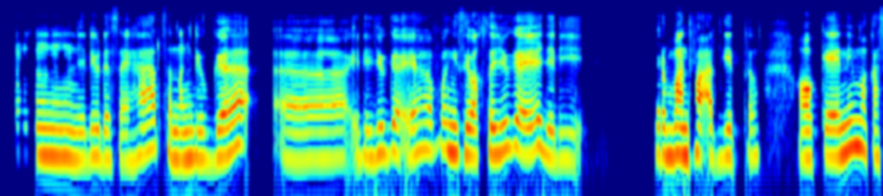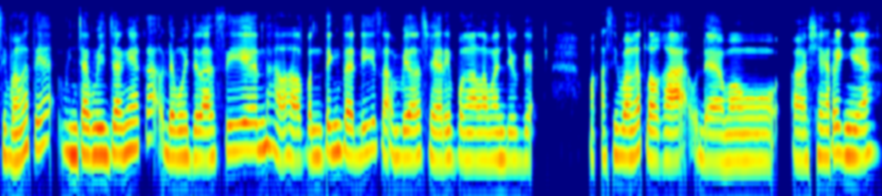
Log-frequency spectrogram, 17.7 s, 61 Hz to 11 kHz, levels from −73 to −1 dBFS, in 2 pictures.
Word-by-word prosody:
Mhm, 185 Hz, -2 st, -2 dB
jadi 165 Hz, +2 st, -6 dB
udah 170 Hz, -2 st, -4 dB
sehat, 185 Hz, +7 st, 0 dB
seneng 170 Hz, -2 st, 0 dB
juga, 180 Hz, +8 st, +3 dB, 0.2 s
eee, 170 Hz, +1 st, -3 dB
ini 175 Hz, 0 st, -6 dB
juga 195 Hz, +1 st, -1 dB
yah, 190 Hz, +3 st, +1 dB
apa, 220 Hz, -, -9 dB
ngisi 195 Hz, -1 st, +1 dB
waktu 185 Hz, +2 st, -1 dB
juga 225 Hz, 0 st, +2 dB
ya, 190 Hz, +5 st, +5 dB
jadi 170 Hz, -1 st, -3 dB, 0.9 s
bermanfaat 190 Hz, 0 st, +5 dB
gitu. 175 Hz, -1 st, -5 dB, 0.5 s
Oke, 170 Hz, +1 st, +3 dB
ini 200 Hz, +4 st, +4 dB
makasih 180 Hz, -2 st, -4 dB
banget 210 Hz, +9 st, 0 dB
ya 250 Hz, -, -2 dB, 0.2 s
bincang-bincangnya 190 Hz, +2 st, +2 dB
Kak, 285 Hz, -, -2 dB
udah 180 Hz, -2 st, 0 dB
mau 175 Hz, 0 st, 0 dB
jelasin 200 Hz, +5 st, 0 dB, 0.2 s
hal-hal 165 Hz, -1 st, 0 dB
penting 175 Hz, +3 st, -1 dB
tadi 185 Hz, 0 st, +1 dB, 0.2 s
sambil 175 Hz, -2 st, 0 dB
sharing 170 Hz, -1 st, -1 dB
pengalaman 165 Hz, 0 st, -1 dB
juga. 165 Hz, 0 st, -7 dB, 0.6 s
Makasih 175 Hz, +1 st, -6 dB
banget 180 Hz, +4 st, +2 dB
loh 170 Hz, -1 st, +3 dB
Kak, 165 Hz, 0 st, +5 dB
udah 165 Hz, -2 st, -3 dB, 0.2 s
mau, 160 Hz, 0 st, 0 dB, 0.4 s
eee, 165 Hz, -1 st, -1 dB
sharing 185 Hz, +1 st, 0 dB
ya. 180 Hz, -, +2 dB
180 Hz, 150 wpm, -22 LUFS, 170-190 Hz, 0.9 s, ya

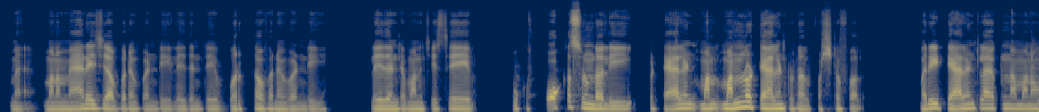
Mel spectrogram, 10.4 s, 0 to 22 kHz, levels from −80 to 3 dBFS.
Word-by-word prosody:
మ -, -, -7 dB, 0.3 s
మనం 115 Hz, 0 st, -1 dB
మ్యారేజ్ 140 Hz, +4 st, +2 dB
అవ్వనివ్వండి. 115 Hz, -1 st, -6 dB
లేదంటే, 110 Hz, +1 st, -8 dB, 0.2 s
వర్క్ 130 Hz, +5 st, -6 dB
అవ్వనివ్వండి. 110 Hz, -3 st, -5 dB, 0.6 s
లేదంటే, 115 Hz, +1 st, +1 dB
మనం 115 Hz, 0 st, -2 dB
చేసే 120 Hz, +2 st, -2 dB, 0.6 s
ఒక 135 Hz, -, -22 dB, 0.2 s
ఫోకస్ 195 Hz, +2 st, +4 dB
ఉండాలి. 130 Hz, -3 st, +2 dB, 0.3 s
ఒక 140 Hz, -, -11 dB
టాలెంట్, 145 Hz, +5 st, +3 dB
మన్ 145 Hz, +2 st, +2 dB
మనలో 180 Hz, +7 st, +6 dB
టాలెంట్ 145 Hz, -1 st, +5 dB
ఉండాలి 110 Hz, -2 st, -3 dB
ఫస్ట్ 120 Hz, -, -1 dB
ఆఫ్ 120 Hz, -, -11 dB
ఆల్. -, -, -10 dB, 0.6 s
మరి 150 Hz, +5 st, +4 dB, 0.2 s
టాలెంట్ 145 Hz, +5 st, +3 dB
లేకుండా 140 Hz, -1 st, -1 dB
మనం 135 Hz, 0 st, -1 dB
125 Hz, 150 wpm, -23 LUFS, 115-145 Hz, 0.6 s, మనలో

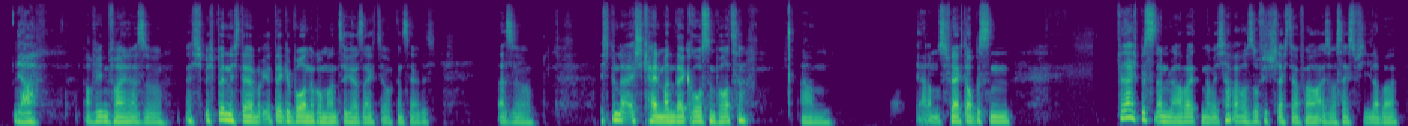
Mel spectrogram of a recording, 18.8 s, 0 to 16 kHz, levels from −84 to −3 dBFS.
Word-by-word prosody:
Ja, 95 Hz, -2 st, +1 dB, 0.6 s
auf 100 Hz, -2 st, -5 dB
jeden 105 Hz, -1 st, +1 dB
Fall, 95 Hz, +1 st, +2 dB
also 90 Hz, -1 st, -3 dB, 0.3 s
ich 105 Hz, -6 st, -4 dB
ich 120 Hz, -, -2 dB
bin 140 Hz, -1 st, +6 dB
nicht 125 Hz, -3 st, +4 dB
der 105 Hz, -2 st, +5 dB
der 95 Hz, +3 st, -1 dB
geborene 105 Hz, -1 st, +3 dB
Romantiker, 95 Hz, -1 st, -1 dB
sage 90 Hz, 0 st, -2 dB
ich -, -, -10 dB
dir 90 Hz, 0 st, -7 dB
auch 85 Hz, 0 st, -9 dB
ganz 90 Hz, -2 st, -5 dB
ehrlich. 85 Hz, +1 st, -8 dB, 0.8 s
Also, 85 Hz, -3 st, -5 dB, 0.9 s
ich -, -, -6 dB
bin 135 Hz, -, +5 dB
da -, -, +1 dB
echt 110 Hz, -, -1 dB
kein 105 Hz, -3 st, +6 dB
Mann 100 Hz, +1 st, +5 dB
der 105 Hz, 0 st, +5 dB
großen 105 Hz, -1 st, +2 dB
Worte. 105 Hz, +4 st, +1 dB, 0.7 s
Ähm 85 Hz, -2 st, -5 dB, 1.1 s
Ja, -, -, -7 dB
da -, -, -5 dB
muss 95 Hz, +1 st, -3 dB
ich -, -, -6 dB
vielleicht 105 Hz, -1 st, +4 dB
auch 105 Hz, -, +5 dB
'n -, -, -7 dB
bisschen 100 Hz, -1 st, 0 dB, 1.4 s
vielleicht 175 Hz, -2 st, +5 dB
'n -, -, -28 dB
bisschen 135 Hz, -7 st, +2 dB
an 105 Hz, -1 st, +2 dB
mir 95 Hz, -1 st, 0 dB
arbeiten, 100 Hz, +1 st, 0 dB
aber 90 Hz, 0 st, -2 dB
ich 90 Hz, -, -5 dB
habe 125 Hz, -3 st, +1 dB
einfach 105 Hz, -2 st, -1 dB
so 105 Hz, +4 st, -2 dB
viel 105 Hz, -, -6 dB
schlechte 95 Hz, -1 st, -3 dB
Erfahr 90 Hz, 0 st, 0 dB
also 90 Hz, -3 st, -4 dB
was 85 Hz, 0 st, -4 dB
heißt 90 Hz, -3 st, -2 dB
viel, 90 Hz, 0 st, -7 dB
aber 90 Hz, 0 st, -2 dB
95 Hz, 180 wpm, -27 LUFS, 90-105 Hz, 1.4 s, bin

